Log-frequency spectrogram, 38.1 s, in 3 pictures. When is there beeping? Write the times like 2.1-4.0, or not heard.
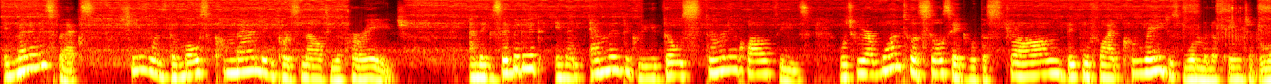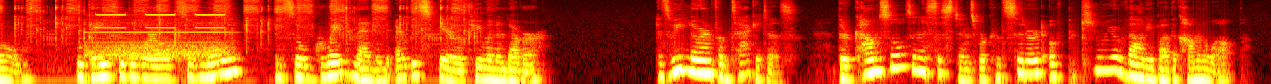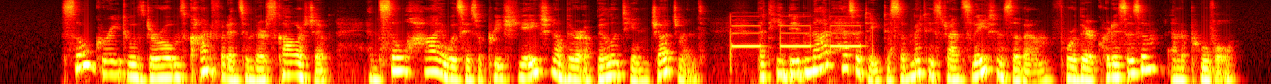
13.5-15.1, 32.7-34.6.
